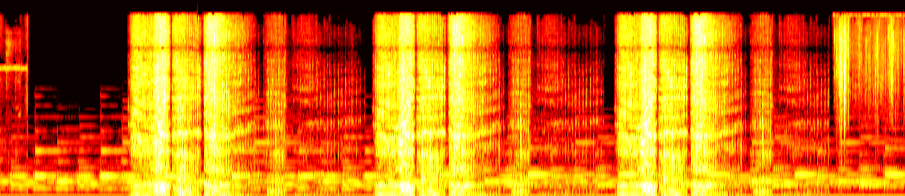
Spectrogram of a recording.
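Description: Leopard calling in three loud bouts about three and a half seconds apart, each made of a few rough strokes, over soft background music.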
